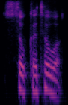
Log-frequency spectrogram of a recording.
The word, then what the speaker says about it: SOH CAH TOA: Or of course, SOH CAH TOA. I think you've heard this before, but this is how I pronounce it.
